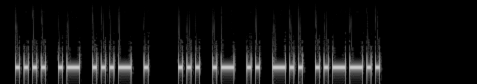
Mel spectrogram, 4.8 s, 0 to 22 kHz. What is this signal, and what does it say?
Morse code, heard as a keyed tone, about 28 wpm, 700 Hz. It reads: HAVE SAID?
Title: Sentences from Top 100 Words 28wpm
